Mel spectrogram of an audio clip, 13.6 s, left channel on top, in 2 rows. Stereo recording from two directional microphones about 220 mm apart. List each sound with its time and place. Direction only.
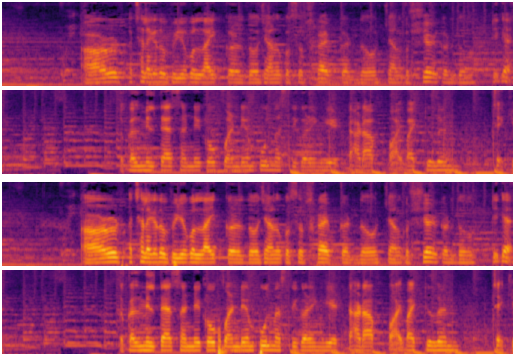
1.0 s music: 30° right (ahead or behind)
3.8 s speech: centre (ahead or behind)
4.6 s music: 15° right (ahead or behind)
5.9 s speech: centre (ahead or behind)
6.5 s music: 25° right (ahead or behind)
8.4 s music: 20° right (ahead or behind)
